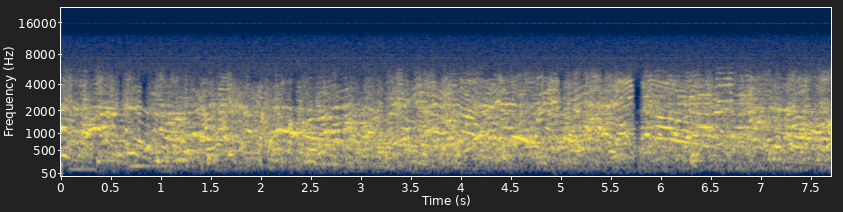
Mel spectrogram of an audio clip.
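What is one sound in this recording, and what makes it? A crowd of young people chatters in the background.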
